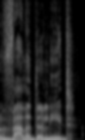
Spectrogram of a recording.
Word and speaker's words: Valladolid: Uh, I get to uh, play Real Valladolid and I think I'm at home for this one as well. It's pronounced Real Valladolid. Valladolid. Uh, Google so pirate I, lingo.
